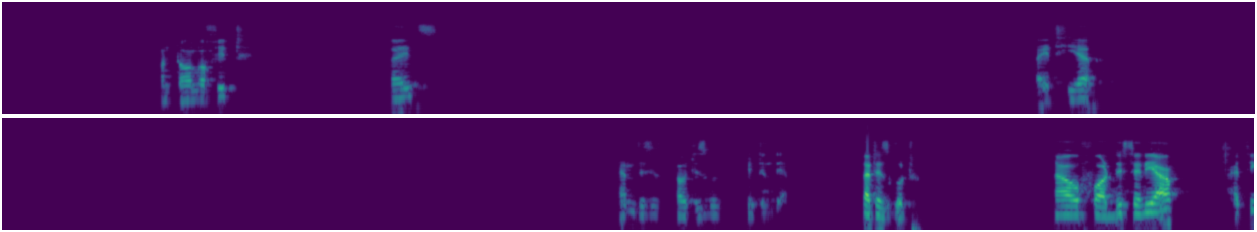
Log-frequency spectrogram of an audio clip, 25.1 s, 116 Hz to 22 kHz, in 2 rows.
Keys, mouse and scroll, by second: 2.5 shift+click, 4.4 shift+click, 6.1 ctrl+g, 7.0-8.9 alt+drag, 10.1 shift+click, 12.5 shift+Right, 12.7 shift+Right, 13.3 shift+Up, 13.6 shift+Up, 13.7 shift+Up, 18.2-25.0 drag.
